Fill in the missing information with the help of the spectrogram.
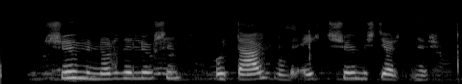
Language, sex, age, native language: Icelandic, female, 11, Icelandic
